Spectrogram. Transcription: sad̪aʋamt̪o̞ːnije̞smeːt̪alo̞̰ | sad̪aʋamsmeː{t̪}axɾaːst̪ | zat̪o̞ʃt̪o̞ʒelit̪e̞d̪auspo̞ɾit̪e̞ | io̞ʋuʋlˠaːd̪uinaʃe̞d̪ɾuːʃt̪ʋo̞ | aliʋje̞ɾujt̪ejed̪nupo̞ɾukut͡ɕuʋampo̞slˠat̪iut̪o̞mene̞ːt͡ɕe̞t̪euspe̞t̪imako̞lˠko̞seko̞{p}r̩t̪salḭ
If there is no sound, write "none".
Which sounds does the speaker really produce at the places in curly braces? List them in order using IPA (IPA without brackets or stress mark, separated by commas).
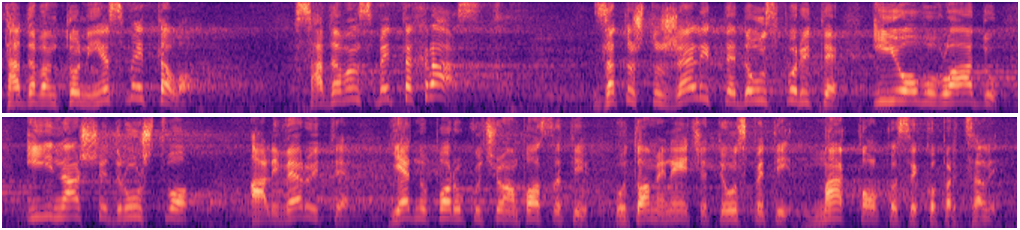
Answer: t̪, p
